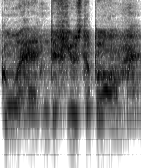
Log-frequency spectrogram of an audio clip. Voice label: waiting for human to defuse bomb, player vo sas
